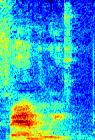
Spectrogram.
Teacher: Pero en este caso el sonido va a ser corto, bastante parecido a la i del español.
